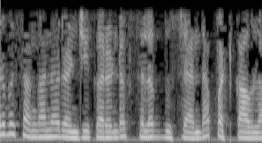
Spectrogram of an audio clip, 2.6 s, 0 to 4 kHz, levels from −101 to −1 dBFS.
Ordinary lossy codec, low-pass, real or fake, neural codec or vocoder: none; 3.6 kHz; real; none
